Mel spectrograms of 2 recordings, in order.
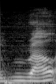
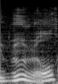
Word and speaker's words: rural: And the words rural and medical, the last syllables both have a weak sound. So you don't say rural and you don't say medical. You say rural and medical.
